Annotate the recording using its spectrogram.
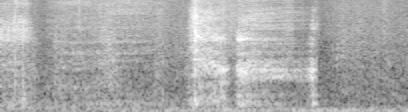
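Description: Faint room tone with a few soft breath-like puffs close to the phone's microphone, the clearest about two seconds in, and a small click a second later as the phone is handled.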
